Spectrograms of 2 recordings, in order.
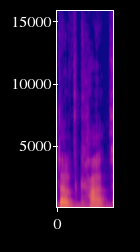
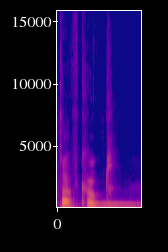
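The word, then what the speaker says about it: dovecote: Uh, which is apparently pronounced dove cut and like not dove coat.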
